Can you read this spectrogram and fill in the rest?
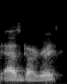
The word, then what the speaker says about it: Asgard: Asgard, Yeah, that's good.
